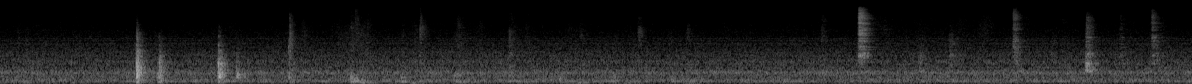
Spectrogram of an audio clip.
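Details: Steady low humming of a machine indoors, with one sharp knock near the start and a few faint clicks; no animal voice is heard.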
